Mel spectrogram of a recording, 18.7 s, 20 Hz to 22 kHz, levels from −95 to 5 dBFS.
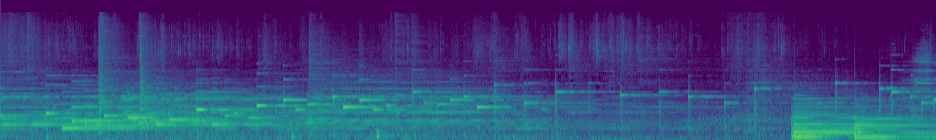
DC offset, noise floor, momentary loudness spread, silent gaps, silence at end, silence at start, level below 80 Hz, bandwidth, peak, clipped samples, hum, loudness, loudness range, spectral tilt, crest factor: under 0.1%; -51 dBFS; 21 LU; none; 0 s; 0 s; -48 dBFS; 14.5 kHz; -12 dBFS; under 0.1%; none; -30 LUFS; 16 LU; -7.5 dB/octave; 20 dB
